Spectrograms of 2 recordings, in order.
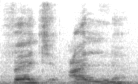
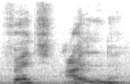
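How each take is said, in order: Both takes have the same delivery.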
